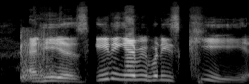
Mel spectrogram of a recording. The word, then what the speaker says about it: qi: He is Goldhorn Penguin now, and he is eating everybody's chi, or it's spelled QI. And I learned that can also be a CH or a C sound, so that's what's going on there.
